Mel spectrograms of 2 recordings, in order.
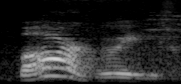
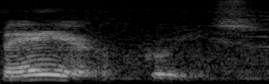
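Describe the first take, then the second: First: The first word has the vowel of car. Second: The first word has the vowel of care. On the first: The speaker calls it wrong. "he was pronouncing it bar" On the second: The speaker calls it right. "I found out it was bear grease"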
